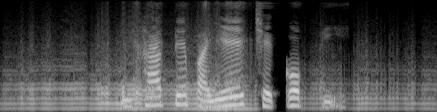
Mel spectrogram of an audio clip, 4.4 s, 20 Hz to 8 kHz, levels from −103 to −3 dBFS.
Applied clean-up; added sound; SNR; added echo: none; Buzz; 7 dB; none.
